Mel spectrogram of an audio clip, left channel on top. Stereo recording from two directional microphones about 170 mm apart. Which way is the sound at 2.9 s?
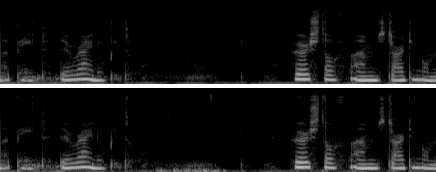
25° right (ahead or behind).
